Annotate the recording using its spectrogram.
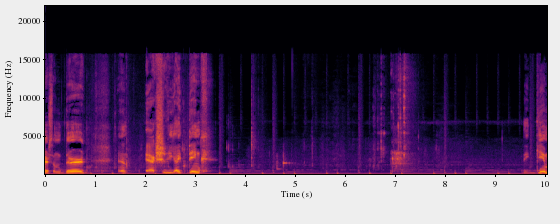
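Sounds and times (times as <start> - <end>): music with bass-drum beat: 3.4 - 10.0.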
